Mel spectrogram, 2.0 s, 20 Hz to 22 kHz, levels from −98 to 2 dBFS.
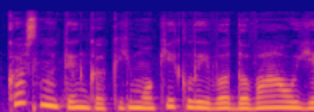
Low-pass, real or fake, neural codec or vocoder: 14.4 kHz; real; none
